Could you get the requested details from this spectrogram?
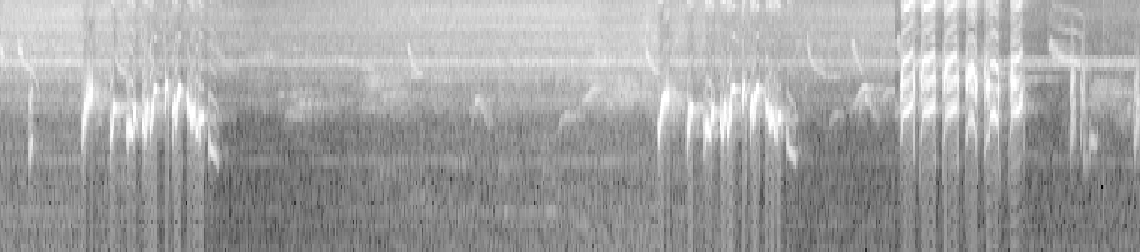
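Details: Red-whiskered bulbul being trained to sing: two bright warbling phrases of rapid rising and falling notes about four seconds apart, then a quick string of sharp, evenly spaced chips; a faint steady whine underneath.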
